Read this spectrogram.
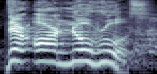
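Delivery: There are no rules stretched out slowly and loudly with a laugh; grand slow declaration. Retold or imitated. Bus driver announcing to kids, slow laughing proclamation. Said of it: "here's the new rule".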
